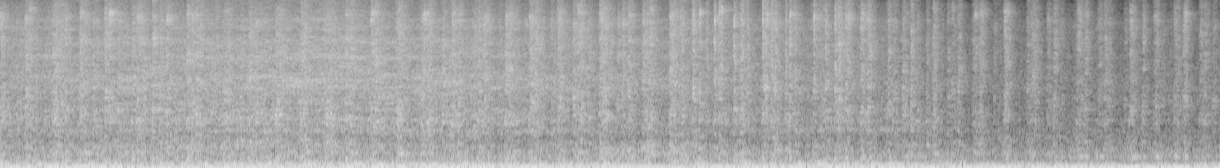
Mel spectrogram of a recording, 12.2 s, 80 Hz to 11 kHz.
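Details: LS-swapped Monte Carlo V8 with big cam on ACES Jackpot EFI, first start-up while system is learning; deep, loud, steady lumpy cam idle with no knocks or misses; normal cammed idle.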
